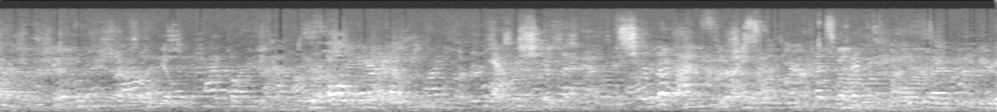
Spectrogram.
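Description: A woman laughs and talks with animation nearby.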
